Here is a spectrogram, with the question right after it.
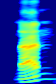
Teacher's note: Nan ada tanwin ya, menghadapi hamzah di depannya, berarti hukumnya adalah izhar ya. Izhar harus jelas.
